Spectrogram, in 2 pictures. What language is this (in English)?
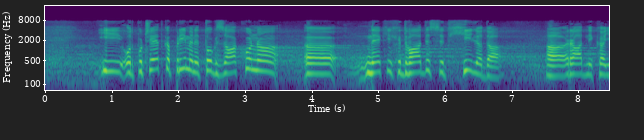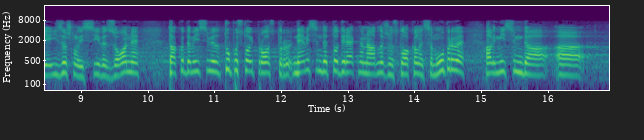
Serbian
